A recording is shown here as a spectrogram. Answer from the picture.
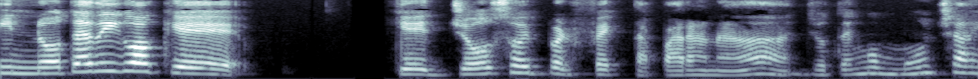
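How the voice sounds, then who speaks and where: A woman's medium-pitched, bright, sharp voice, animated and lively in intonation, at a fairly slow pace with big swings in loudness. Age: 40s. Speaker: podcast host. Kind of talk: solo podcast monologue. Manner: conversational, animated.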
